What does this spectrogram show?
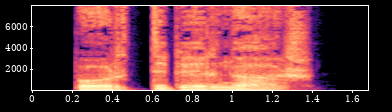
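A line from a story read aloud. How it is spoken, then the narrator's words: Hoarse. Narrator (Russian): хрипло произнес Грегор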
